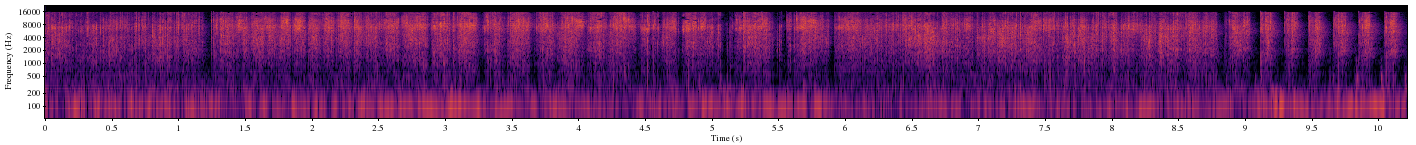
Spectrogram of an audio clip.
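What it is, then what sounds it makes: Himalayan salt lamp scratched with nails. Long pointed nails scratch the rough crystalline top of a large, solid rock-salt Himalayan salt lamp, close up. The result is a dense, bright, hissing scrape made of rapid, crisp strokes with almost no low end, over a faint low hum.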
